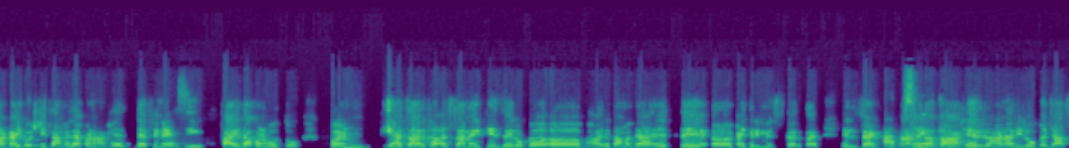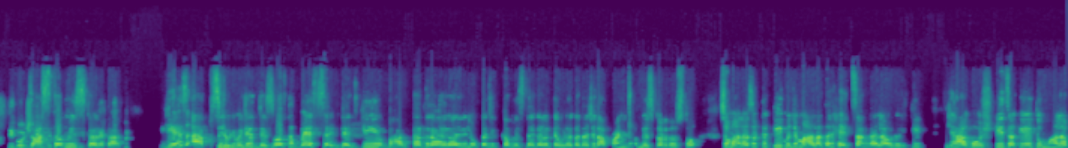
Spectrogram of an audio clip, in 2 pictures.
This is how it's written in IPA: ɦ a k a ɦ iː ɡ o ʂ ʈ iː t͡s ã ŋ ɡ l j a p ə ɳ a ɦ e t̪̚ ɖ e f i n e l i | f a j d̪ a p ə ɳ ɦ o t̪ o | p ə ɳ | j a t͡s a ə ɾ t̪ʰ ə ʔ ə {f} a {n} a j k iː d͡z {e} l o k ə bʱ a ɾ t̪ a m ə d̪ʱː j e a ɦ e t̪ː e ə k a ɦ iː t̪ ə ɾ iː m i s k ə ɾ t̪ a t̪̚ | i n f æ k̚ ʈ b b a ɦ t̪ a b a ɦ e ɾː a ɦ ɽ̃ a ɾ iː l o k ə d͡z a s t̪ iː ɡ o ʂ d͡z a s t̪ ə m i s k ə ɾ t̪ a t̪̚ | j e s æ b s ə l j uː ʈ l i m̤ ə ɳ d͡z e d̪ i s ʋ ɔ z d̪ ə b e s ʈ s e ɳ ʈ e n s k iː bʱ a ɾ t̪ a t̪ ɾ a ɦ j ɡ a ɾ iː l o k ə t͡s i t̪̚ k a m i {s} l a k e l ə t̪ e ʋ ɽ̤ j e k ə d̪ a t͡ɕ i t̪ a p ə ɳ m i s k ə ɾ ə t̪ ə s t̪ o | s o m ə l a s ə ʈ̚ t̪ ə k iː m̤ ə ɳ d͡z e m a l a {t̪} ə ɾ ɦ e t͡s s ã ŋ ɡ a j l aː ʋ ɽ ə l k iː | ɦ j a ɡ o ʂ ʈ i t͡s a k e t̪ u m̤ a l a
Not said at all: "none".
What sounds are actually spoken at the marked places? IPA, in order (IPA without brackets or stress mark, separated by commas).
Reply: s, n, e, s, t̪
